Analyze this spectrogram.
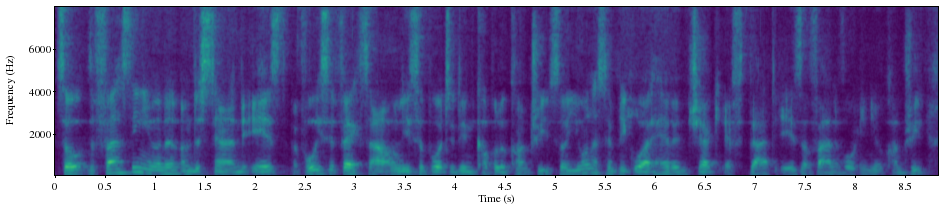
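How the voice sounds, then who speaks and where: A man's voice: medium pitch, brisk, few pauses, dark tone. A man narrating a how-to tutorial as its host, in an instructional, step-by-step manner.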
